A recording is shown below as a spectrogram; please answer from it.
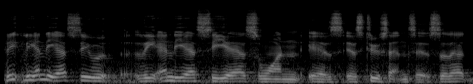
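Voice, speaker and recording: A man's voice: medium pitch, moderate pace, a little hiss or hum. A man advising the commission on procedure over a video call. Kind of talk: meeting talk.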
